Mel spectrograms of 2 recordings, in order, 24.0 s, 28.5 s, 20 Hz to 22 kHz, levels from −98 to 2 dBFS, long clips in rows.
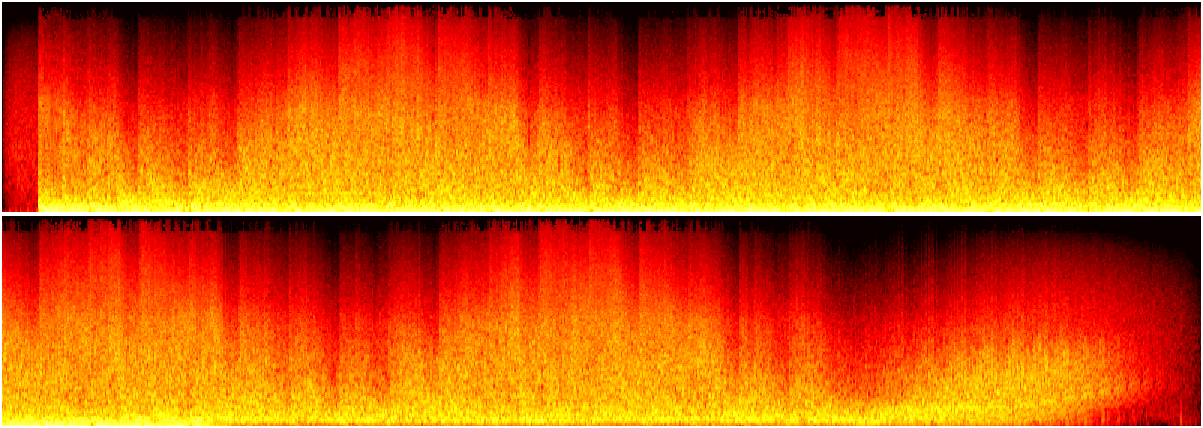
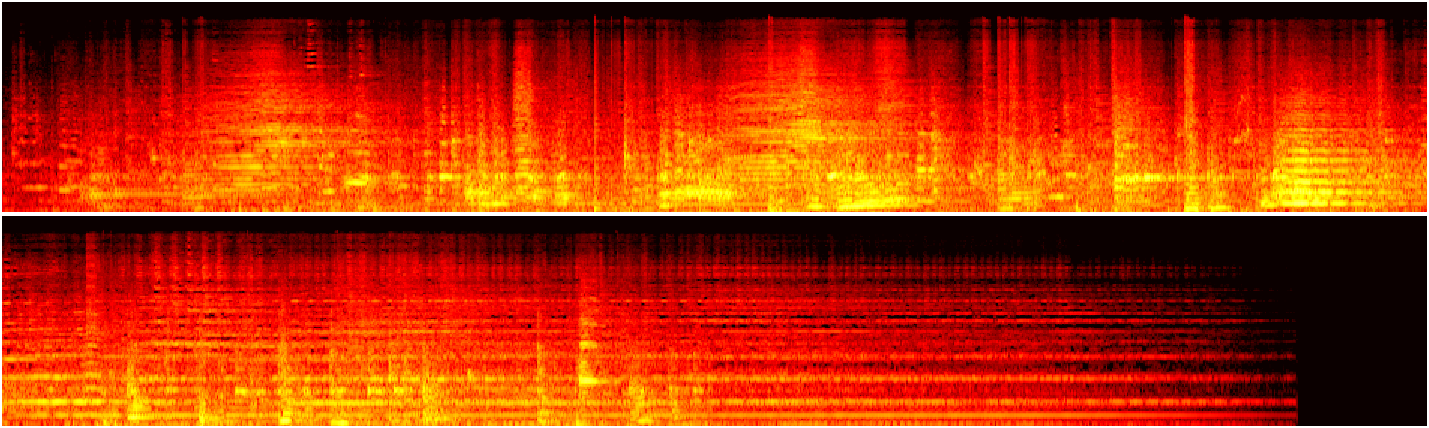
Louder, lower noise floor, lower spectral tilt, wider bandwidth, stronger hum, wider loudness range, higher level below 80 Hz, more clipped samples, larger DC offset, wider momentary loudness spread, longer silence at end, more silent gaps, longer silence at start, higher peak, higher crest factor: first, -18 LUFS vs -24 LUFS; second, -55 dBFS vs -63 dBFS; about the same, -6.5 dB/octave vs -6.5 dB/octave; second, 12.5 kHz vs 16 kHz; neither; second, 6 LU vs 17 LU; first, -18 dBFS vs -42 dBFS; neither; neither; second, 7 LU vs 19 LU; second, 0.8 s vs 2.55 s; neither; first, 0.35 s vs 0.1 s; about the same, -2 dBFS vs -4 dBFS; second, 12 dB vs 20 dB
